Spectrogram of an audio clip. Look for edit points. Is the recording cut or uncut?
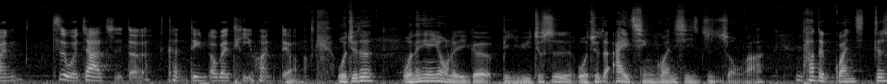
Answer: cut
